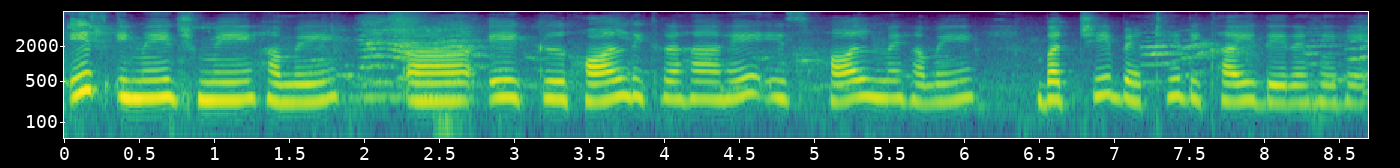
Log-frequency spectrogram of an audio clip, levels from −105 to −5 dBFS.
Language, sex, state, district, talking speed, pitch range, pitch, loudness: Hindi, female, Madhya Pradesh, Dhar, 140 wpm, 230-260 Hz, 245 Hz, -17 LUFS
